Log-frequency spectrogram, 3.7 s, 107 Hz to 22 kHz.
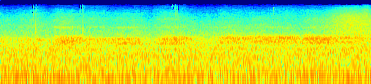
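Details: A dense, continuous din of many House Crows (Corvus splendens protegatus) cawing together at a dusk roost in Colombo, Sri Lanka, on 28 February 2014: harsh overlapping calls with no pauses, over a steady traffic rumble.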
